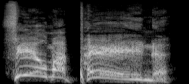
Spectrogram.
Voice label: Male Dwarf Attack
